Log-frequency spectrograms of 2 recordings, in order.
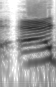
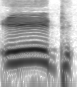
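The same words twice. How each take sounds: First: The vowel is short, as in 'at'. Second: The vowel is long, as in 'ate'. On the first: The speaker calls it wrong. "इसलिए इसे एट नहीं पढ़ते" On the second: The speaker calls it right. "इसे पढ़ते हैं एट"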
